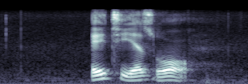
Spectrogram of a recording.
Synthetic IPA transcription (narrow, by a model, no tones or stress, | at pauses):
ejtʰijɛzwɔ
